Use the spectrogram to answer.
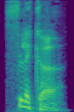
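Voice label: "flicker", English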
